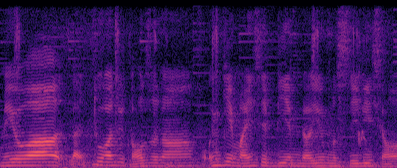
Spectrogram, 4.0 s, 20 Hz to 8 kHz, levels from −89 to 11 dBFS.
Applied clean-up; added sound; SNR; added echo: none; Acoustic guitar; 16 dB; none.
